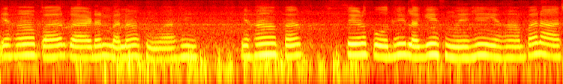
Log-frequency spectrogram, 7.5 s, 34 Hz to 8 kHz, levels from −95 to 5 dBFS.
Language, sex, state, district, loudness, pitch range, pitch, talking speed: Hindi, female, Bihar, Begusarai, -14 LUFS, 195-220 Hz, 210 Hz, 135 wpm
